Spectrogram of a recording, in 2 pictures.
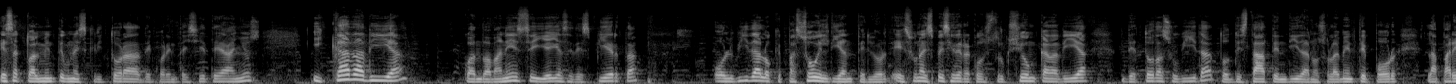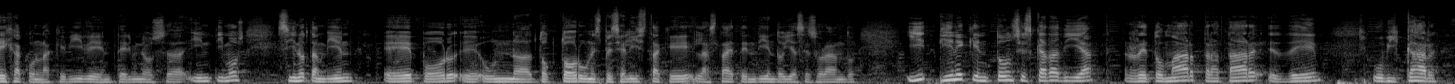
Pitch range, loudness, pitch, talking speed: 120-155 Hz, -26 LUFS, 135 Hz, 155 wpm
